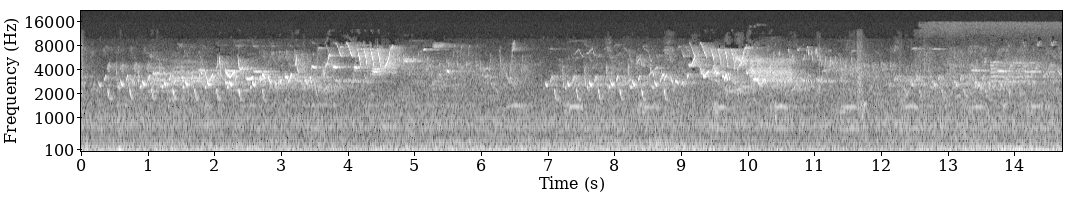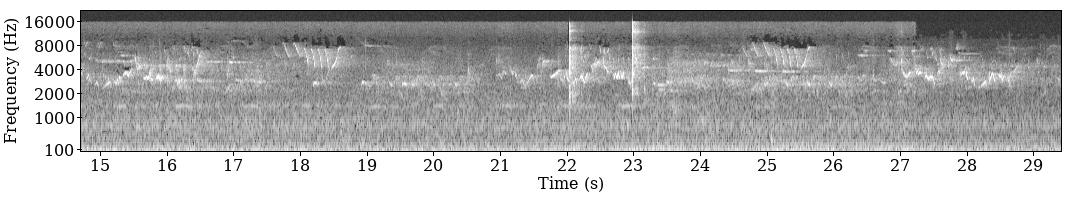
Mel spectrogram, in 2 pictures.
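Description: Faint birdsong: several birds singing short repeated phrases of high chirps and trills every few seconds. Two sharp clicks about a second apart come about three quarters of the way through.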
